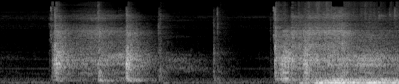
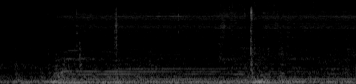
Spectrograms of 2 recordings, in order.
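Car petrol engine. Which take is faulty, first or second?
first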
